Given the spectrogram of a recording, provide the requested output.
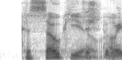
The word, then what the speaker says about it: Kasokeo: Kasokeo. Kasokeo. Just the way it's Okay. spelled. Yeah, just the way it's spelled.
